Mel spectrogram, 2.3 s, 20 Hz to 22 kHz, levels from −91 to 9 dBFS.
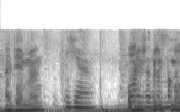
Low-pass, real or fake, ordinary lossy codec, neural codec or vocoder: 7.2 kHz; real; none; none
